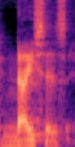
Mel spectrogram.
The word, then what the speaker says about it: gneiss: So at the roots of the of the Tetons are what's called these metamorphic gneisses. And gneiss is spelled G N E I S S.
